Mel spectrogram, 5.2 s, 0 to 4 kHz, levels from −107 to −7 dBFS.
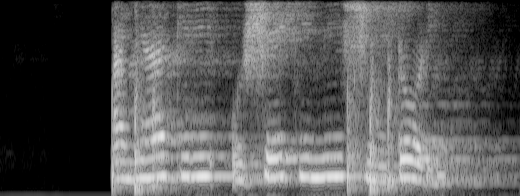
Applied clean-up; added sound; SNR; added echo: none; Fireworks; 10 dB; reverberation time 1.7 s.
